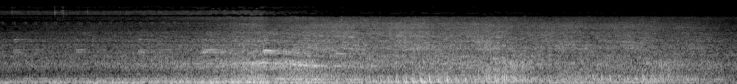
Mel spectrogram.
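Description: Brightline passenger train passing at speed: wheels on the rails make a rushing rumble that builds to a peak about halfway through, then fades near the end.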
